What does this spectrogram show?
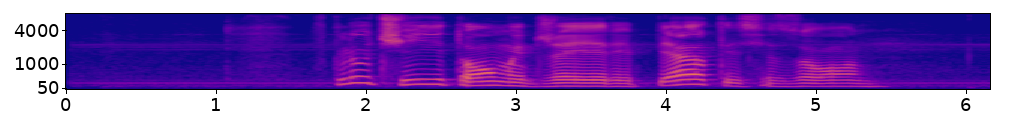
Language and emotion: Russian, sad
